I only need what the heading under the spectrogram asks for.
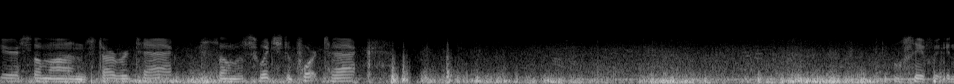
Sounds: sailboat, wind noise (microphone), water vehicle, wind

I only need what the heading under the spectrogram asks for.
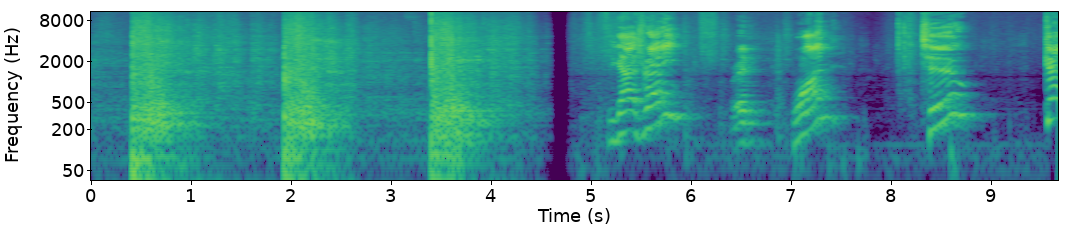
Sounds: speech

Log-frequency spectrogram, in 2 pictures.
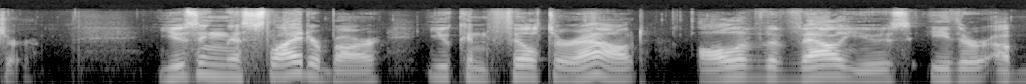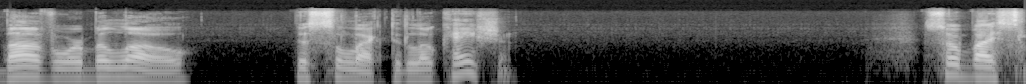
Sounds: speech

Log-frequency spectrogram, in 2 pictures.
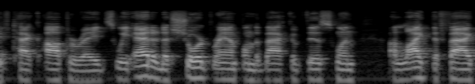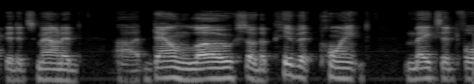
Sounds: speech

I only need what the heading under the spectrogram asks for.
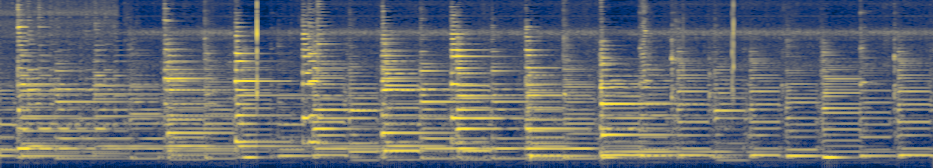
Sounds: plucked string instrument, playing acoustic guitar, music, musical instrument, guitar, acoustic guitar

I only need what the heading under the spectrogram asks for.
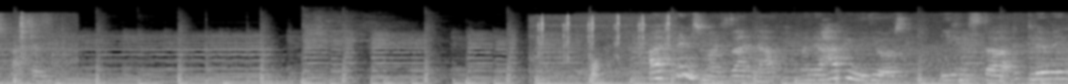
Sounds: speech, music

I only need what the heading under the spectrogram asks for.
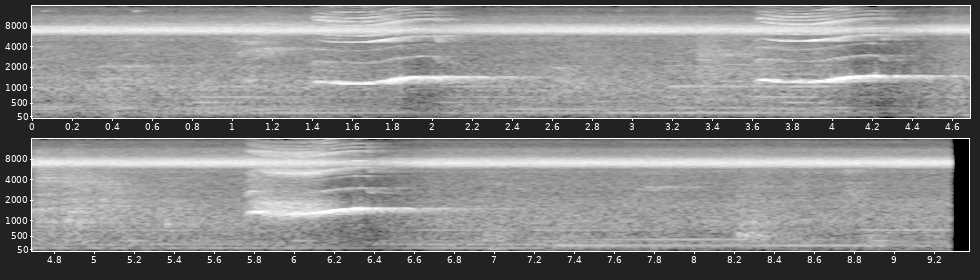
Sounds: bird, bird song

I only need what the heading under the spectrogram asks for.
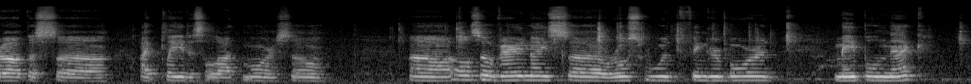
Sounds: speech

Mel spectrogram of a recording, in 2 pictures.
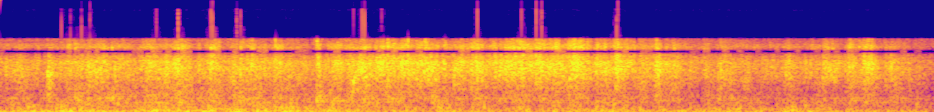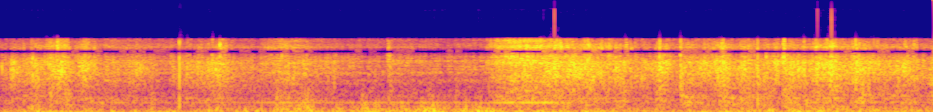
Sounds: boat, kayak rowing, vehicle, kayak

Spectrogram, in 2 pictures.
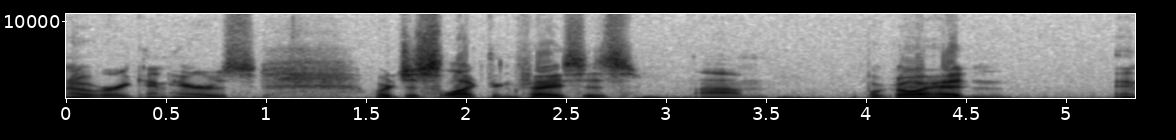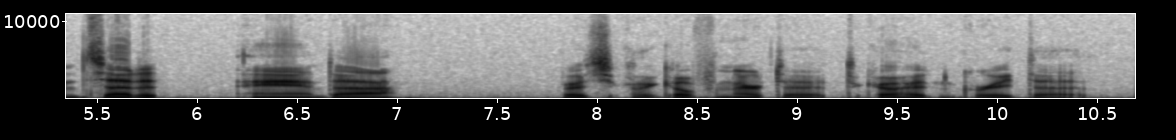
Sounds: speech

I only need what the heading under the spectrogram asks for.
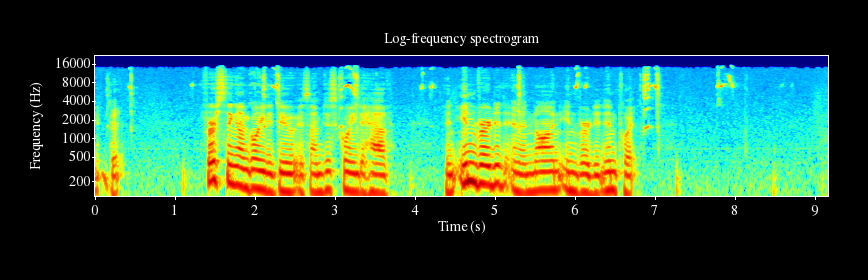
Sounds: speech

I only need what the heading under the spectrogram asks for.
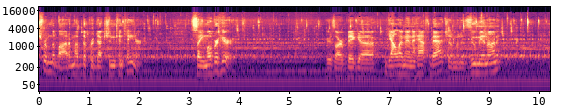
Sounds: inside a small room, speech

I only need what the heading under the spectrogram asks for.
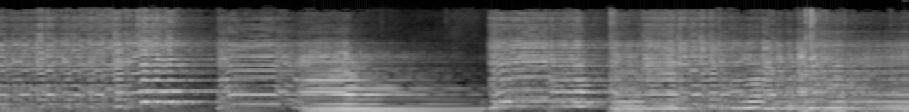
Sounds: bowed string instrument, playing cello, music, musical instrument, cello, classical music, blues, double bass

